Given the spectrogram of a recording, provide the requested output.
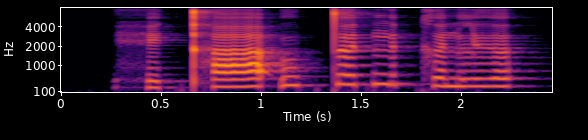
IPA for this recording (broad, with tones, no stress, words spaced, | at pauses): he˨˩k̚t̪ʰaː˨˦ʔu˦˥p̚ t̪əː˦˥t̚ŋə˦˥t̚xə˧n lɨ˧ə̯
